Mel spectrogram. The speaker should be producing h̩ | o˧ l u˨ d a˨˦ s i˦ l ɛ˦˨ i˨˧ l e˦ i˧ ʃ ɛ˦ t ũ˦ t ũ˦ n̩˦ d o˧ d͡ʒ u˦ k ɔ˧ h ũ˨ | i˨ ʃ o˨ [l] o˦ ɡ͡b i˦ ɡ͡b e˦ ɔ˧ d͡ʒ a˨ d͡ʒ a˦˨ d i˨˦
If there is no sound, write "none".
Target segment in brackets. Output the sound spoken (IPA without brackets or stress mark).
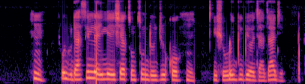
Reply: ɾ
